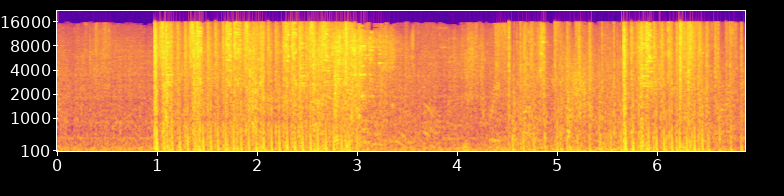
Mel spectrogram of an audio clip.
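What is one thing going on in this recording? A rapid burst of gunfire rattles close by.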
